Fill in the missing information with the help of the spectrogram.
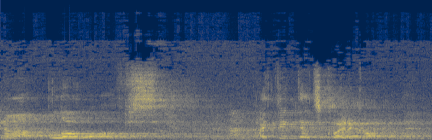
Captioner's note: audience laughs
